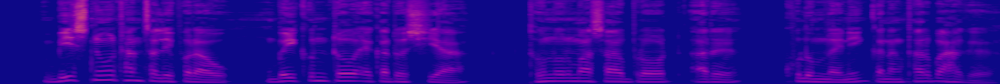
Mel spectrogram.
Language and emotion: Bodo, neutral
